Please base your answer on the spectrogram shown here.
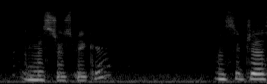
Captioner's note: speaking French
